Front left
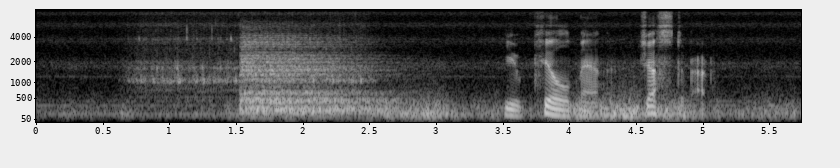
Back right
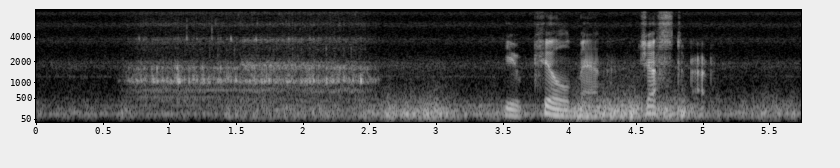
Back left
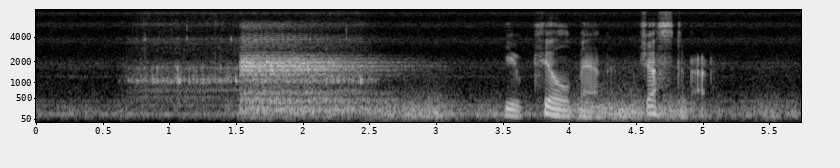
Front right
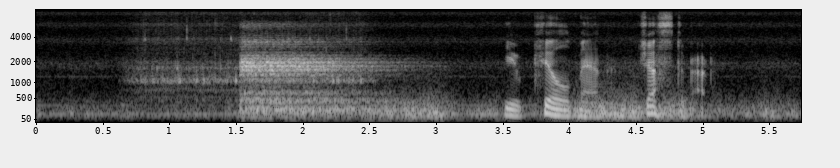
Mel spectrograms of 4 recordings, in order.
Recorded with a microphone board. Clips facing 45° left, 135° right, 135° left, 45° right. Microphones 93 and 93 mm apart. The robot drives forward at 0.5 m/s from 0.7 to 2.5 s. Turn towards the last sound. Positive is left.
turn(degrees=60)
